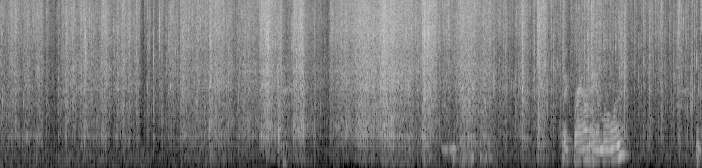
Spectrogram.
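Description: Clear plastic packaging bags crinkling and rustling as a four-pack of bead necklaces is handled and opened, in a dense, irregular crackle that keeps going throughout.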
